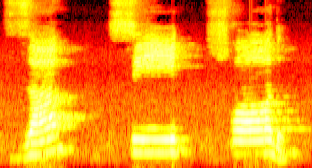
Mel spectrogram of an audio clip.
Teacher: ان کو ادا کرتے وقت سیٹی کی طرح تیز آواز نکلتی ہے، اس لیے ان حروف کو حروف صفیریہ یعنی سیٹی والے حروف کہتے ہیں۔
